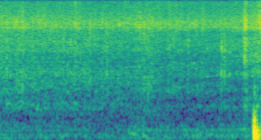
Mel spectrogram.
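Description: Onions sizzle in a frying pan with a steady close hiss, broken near the end by a sharp clatter as something is stirred or added.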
